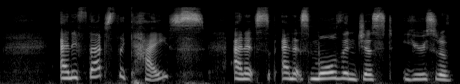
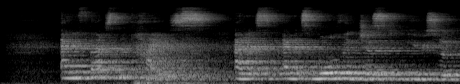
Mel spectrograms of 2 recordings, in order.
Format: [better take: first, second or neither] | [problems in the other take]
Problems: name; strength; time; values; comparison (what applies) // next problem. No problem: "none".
first | off-mic speech; far // room echo; strong; dies away in 2.1 s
